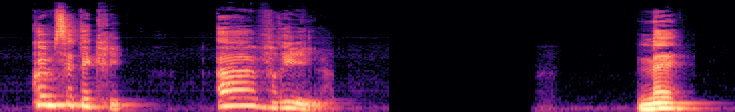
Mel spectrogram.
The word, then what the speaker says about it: mai: Avril mai. A et I, ça fait e. Donc on prononce mai.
